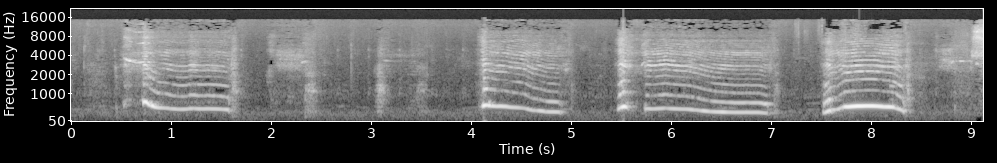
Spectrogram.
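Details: A jealous house dog whines in a small room as its owners play with a squirrel. There are three long, clear whines, each wavering then falling or arching in pitch, with brief soft whimpers between them.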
